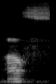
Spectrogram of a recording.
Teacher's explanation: فا کے اندر صفت حمز ہے، سانس جاری رہتا ہے اف. رخاوت آواز جاری رہتی ہے.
